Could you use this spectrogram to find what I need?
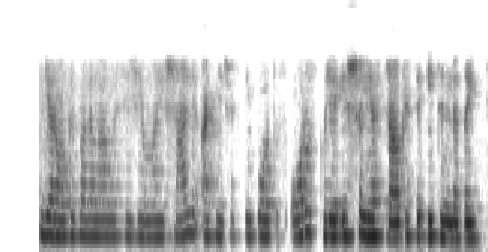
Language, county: Lithuanian, Vilnius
